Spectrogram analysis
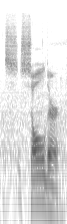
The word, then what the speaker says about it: solder: Sundays is when I have to pronounce the L, because I have a lot of people across the pond.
